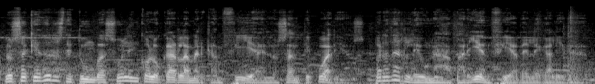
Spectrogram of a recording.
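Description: An actor playing a seasoned undercover archaeologist in an audio drama, measured and dry. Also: male voice, deep voice, sing-song, over music. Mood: measured, narrating. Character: seasoned male archaeologist narrating his undercover hunt for looters. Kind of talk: Spanish audio drama narration and dialogue.

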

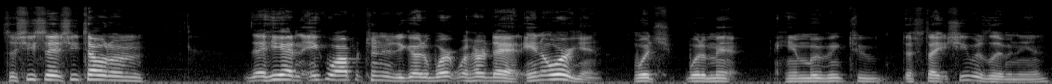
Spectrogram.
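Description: A man's voice: fairly high pitch, moderate pace, a bit bright. A man giving opinionated video commentary, emphatic and repeating phrases for effect. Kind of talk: opinionated commentary on an audio recording.

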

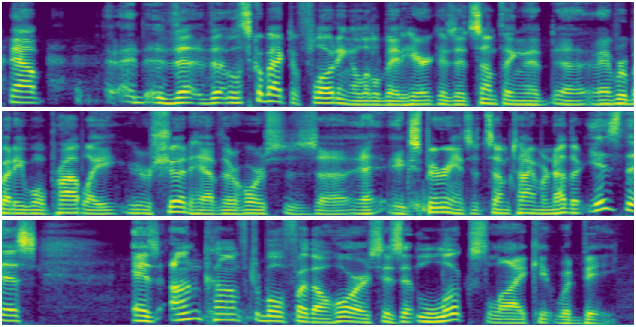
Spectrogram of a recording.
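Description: A man's voice: medium pitch, animated, fairly quick. A man hosting a radio interview, asking curious questions and restating points for his listeners. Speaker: radio show host.

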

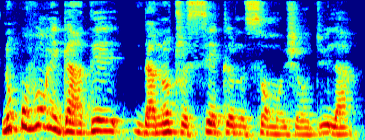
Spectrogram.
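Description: A middle-aged woman with a Congolese accent preaches and prays aloud, her words earnest and returning again and again to the same phrases. Her voice is mellow and warm. She is recorded on a webcam in a room that rings with echo. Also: lowish voice, sing-song, a little slow. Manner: earnest, repetitive, rising fervor in prayer. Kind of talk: sermon and spoken prayer. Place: indoor room against a plain wall.

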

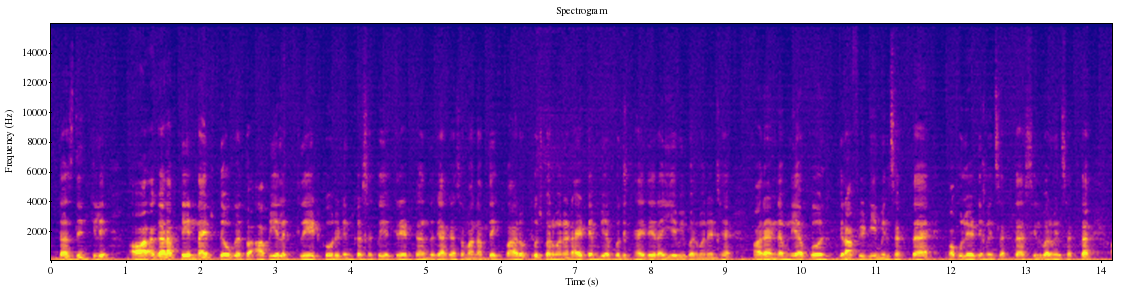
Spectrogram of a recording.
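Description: A man casually walking viewers through game events step by step in an instructional way. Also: mid-range voice. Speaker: gaming video host. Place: voice-over with music behind.

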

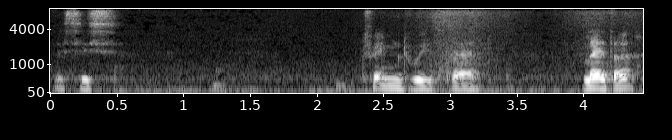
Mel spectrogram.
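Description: A man with an English accent walks through the cabins of a moored motor yacht, narrating a sales tour in a relaxed, hesitant way. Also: mid-range voice, very slow, slight background noise, low-quality recording. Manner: relaxed, hesitant, with fillers and restarts. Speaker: yacht broker. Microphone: handheld camera mic.

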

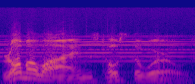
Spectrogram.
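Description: A man's voice: fairly low pitch, huge pitch swings, unhurried, fairly bright tone. A man announcing a sponsor's message in the style of a 1940s radio commercial. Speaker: advertising announcer. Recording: dull 1940s radio recording with music.

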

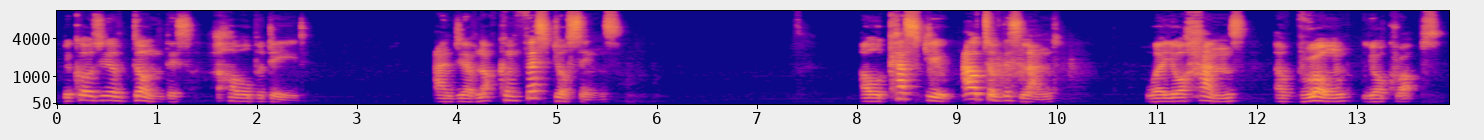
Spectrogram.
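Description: A man voicing God, a stern but merciful judge, speaking in slow, solemn pronouncements. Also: medium pitch, sharp tone. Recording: voice from a distance.

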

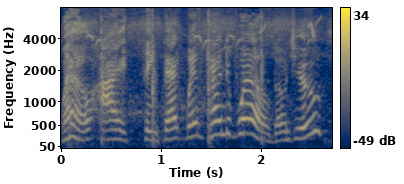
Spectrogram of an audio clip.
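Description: Wheedling old frontier con man, high voice, flowery and hesitant, western game, noisy outdoor background. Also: lively intonation, measured pace, fairly bright tone. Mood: ingratiating, scheming. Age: older. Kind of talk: video game western acting.

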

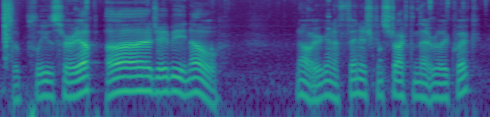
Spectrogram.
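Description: A young man with a slightly hoarse voice, giving loose, rambling gameplay commentary and swearing casually. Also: medium pitch, a little fast, slight background noise. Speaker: let's play gamer.

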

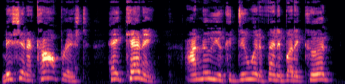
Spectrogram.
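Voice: mid-range voice, animated, sharp tone, husky, pitched above the performer's own voice. A narrator voicing a flirtatious, tipsy woman who slurs and drags out her words. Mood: tipsy teasing. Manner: slurred, giggly, drawn-out.

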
